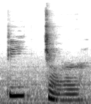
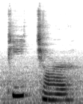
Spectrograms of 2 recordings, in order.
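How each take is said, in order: The two takes are said the same way.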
